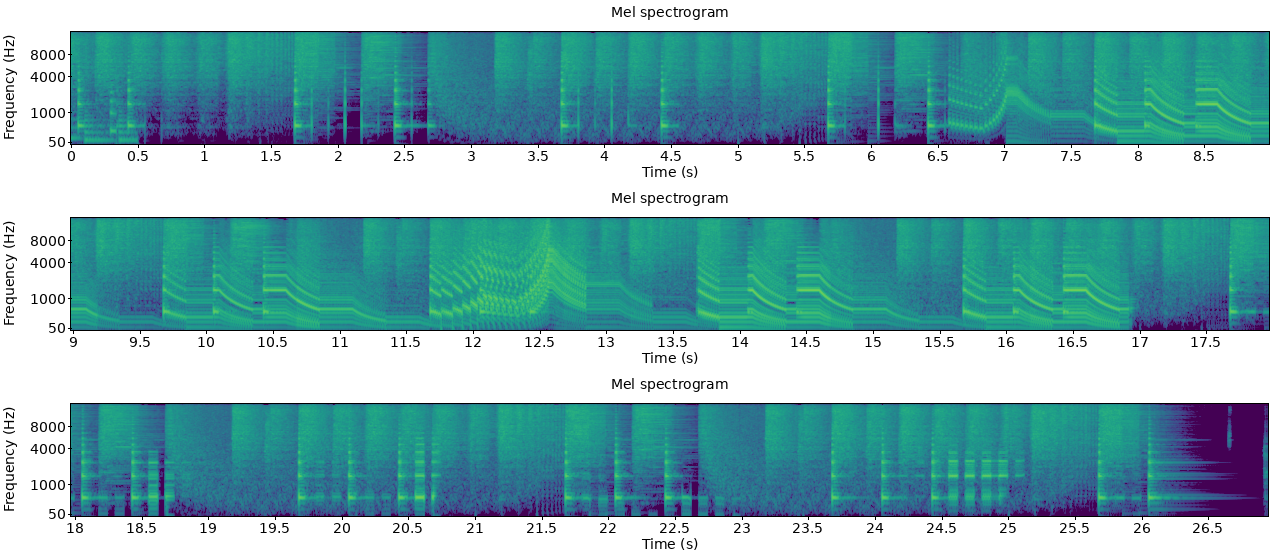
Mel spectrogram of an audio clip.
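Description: A drum-machine loop played through the AudioBlast Blast Delay plugin while its presets are switched. From about seven seconds in, the delay echoes pile up into a dense run of repeating pitched tones that keep sliding down in pitch, with one rising sweep in the middle. The plain beat returns for the last third and stops at the very end.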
